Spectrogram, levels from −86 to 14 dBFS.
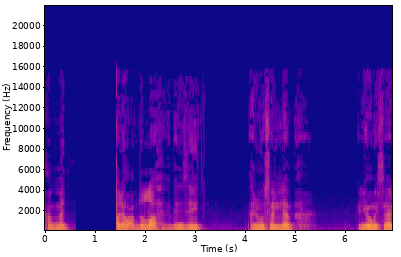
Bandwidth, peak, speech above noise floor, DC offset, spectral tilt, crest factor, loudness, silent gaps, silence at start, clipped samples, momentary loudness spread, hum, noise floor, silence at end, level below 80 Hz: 14.5 kHz; -6 dBFS; 40 dB; under 0.1%; -8 dB/octave; 16 dB; -21 LUFS; 0.62-1.42 s; 0 s; under 0.1%; 11 LU; none; -60 dBFS; 0 s; -50 dBFS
